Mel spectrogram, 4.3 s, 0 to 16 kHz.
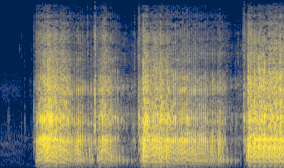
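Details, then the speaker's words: RedMax two-stroke string trimmer that sat for years, run on mixed gas with Lucas 2-stroke oil, full throttle with choke on; harsh ragged uneven scream, still has compression: engine blown but running. "Okay, I'm pretty upset that this RedMax is quite actually blown up."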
